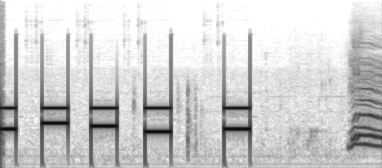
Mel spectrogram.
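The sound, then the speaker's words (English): Five loud, clean telephone keypad beeps, DTMF tones dialing sixes, pressed at a steady pace with short silent gaps between them, followed at the very end by a voice starting up. “I'm dialing a bunch of sixes.”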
